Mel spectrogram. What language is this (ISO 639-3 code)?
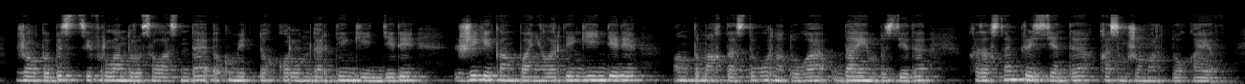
kaz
